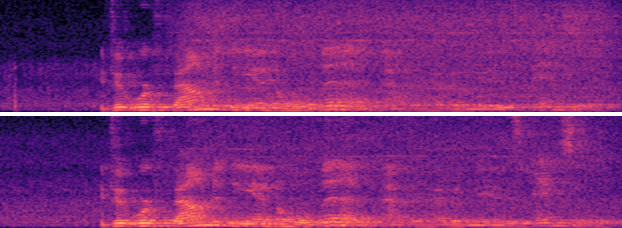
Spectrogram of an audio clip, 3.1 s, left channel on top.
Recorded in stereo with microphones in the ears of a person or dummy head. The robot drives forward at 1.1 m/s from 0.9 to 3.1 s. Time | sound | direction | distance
0.5 | a man speaking | 5° right (ahead or behind) | 0.5 m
